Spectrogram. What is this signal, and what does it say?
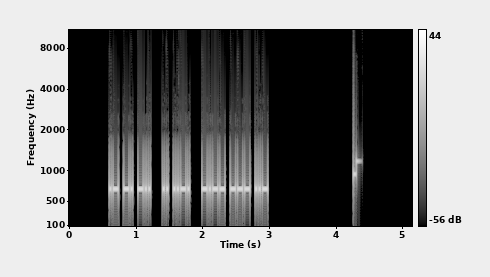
Morse code, heard as a keyed tone, about 44 wpm, 700 Hz. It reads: AND IF YOU
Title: Sets of 3 Words 45wpm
